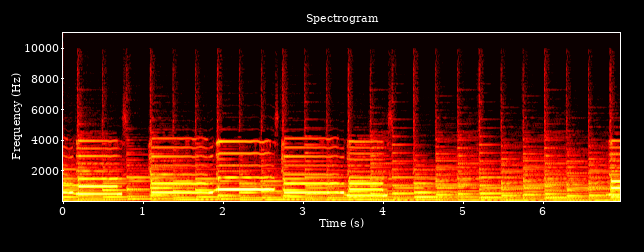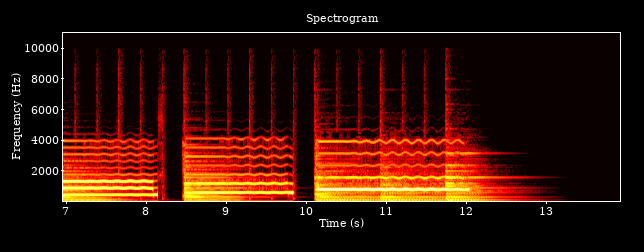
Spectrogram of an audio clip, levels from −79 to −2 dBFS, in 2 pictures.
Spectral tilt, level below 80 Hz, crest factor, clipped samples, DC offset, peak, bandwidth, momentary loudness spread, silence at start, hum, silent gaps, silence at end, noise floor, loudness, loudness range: -6.5 dB/octave; -36 dBFS; 12 dB; under 0.1%; 0.5%; 0 dBFS; 8.4 kHz; 14 LU; 0 s; none; none; 1.55 s; -81 dBFS; -13 LUFS; 7 LU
